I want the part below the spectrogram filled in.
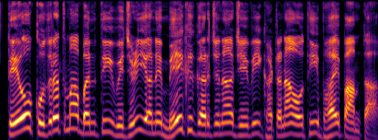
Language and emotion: Gujarati, neutral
